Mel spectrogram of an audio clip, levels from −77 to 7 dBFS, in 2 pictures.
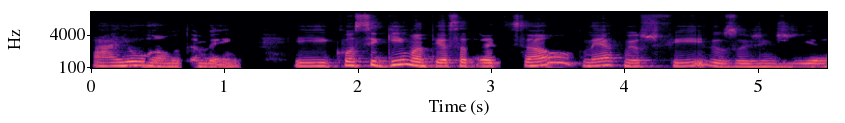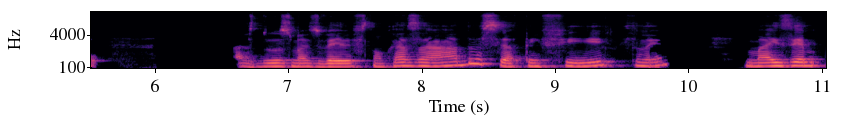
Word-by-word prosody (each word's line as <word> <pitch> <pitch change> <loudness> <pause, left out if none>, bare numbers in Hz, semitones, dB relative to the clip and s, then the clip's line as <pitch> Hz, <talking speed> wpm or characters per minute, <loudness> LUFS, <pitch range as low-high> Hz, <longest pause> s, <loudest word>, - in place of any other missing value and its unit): Ah, 180 0 0
eu 210 +2 +5
amo 160 -1 -1
também. 85 - -3 0.4
E 180 0 -1
consegui 210 +4 +3
manter 195 -6 +4
essa 175 +1 +3
tradição, 195 - +1
né, 200 +4 +1
com 220 -4 -6
meus 165 0 -1
filhos. 175 -2 -3
Hoje 155 0 -1
em - - -3
dia, 155 +1 -3 1.1
as 155 -2 -7
2 165 +1 0
mais 160 -1 -1
velhas 155 +1 +3
estão 155 0 -7
casadas, 190 - +1
já 170 - +2
têm 170 +1 -3
filhos, 190 +5 -3
né, 185 -2 -1 0.7
mas 180 +1 +2
é 195 -1 +6
175 Hz, 150 wpm, -22 LUFS, 160-195 Hz, 1.1 s, é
